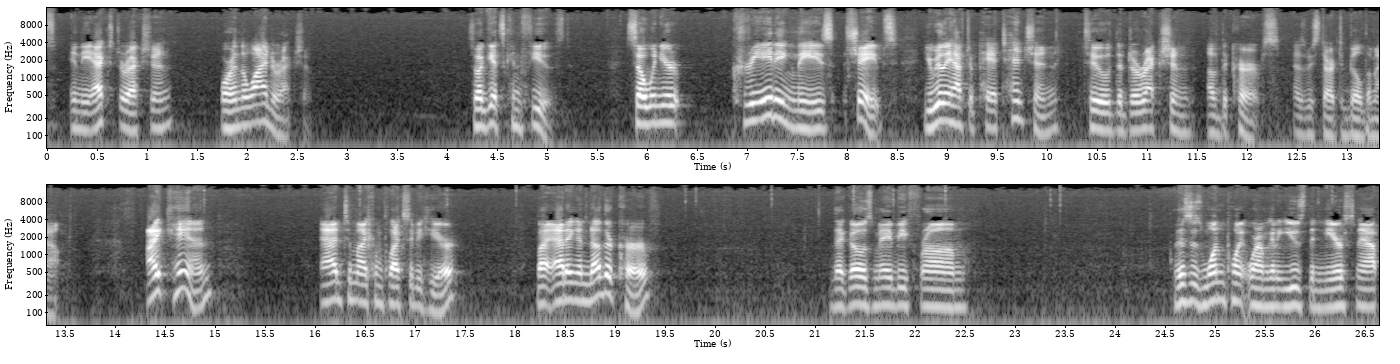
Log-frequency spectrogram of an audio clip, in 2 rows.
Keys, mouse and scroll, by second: 5.8 click, 7.0 click, 7.9 Delete, 16.4 right click, 16.8 middle click, 16.9 middle click, 17.2 scroll, 18.0 right click, 18.3-19.2 scroll, 19.8 click, 21.4 right click, 22.3 right click, 23.5 right click, 26.2 click.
